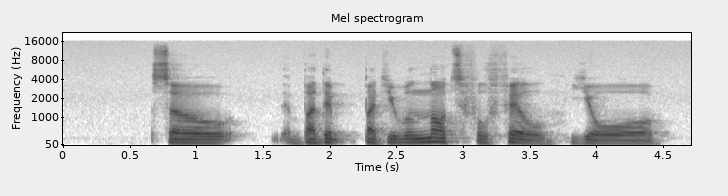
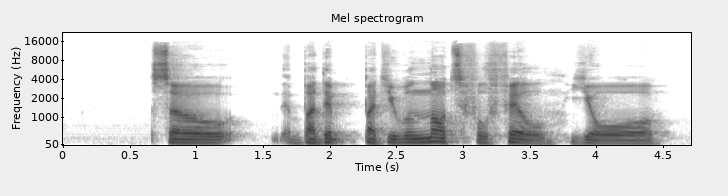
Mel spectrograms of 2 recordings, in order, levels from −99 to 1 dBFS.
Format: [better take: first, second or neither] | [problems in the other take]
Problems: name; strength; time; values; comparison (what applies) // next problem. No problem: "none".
second | hiss; faint; throughout; 25 dB below the speech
